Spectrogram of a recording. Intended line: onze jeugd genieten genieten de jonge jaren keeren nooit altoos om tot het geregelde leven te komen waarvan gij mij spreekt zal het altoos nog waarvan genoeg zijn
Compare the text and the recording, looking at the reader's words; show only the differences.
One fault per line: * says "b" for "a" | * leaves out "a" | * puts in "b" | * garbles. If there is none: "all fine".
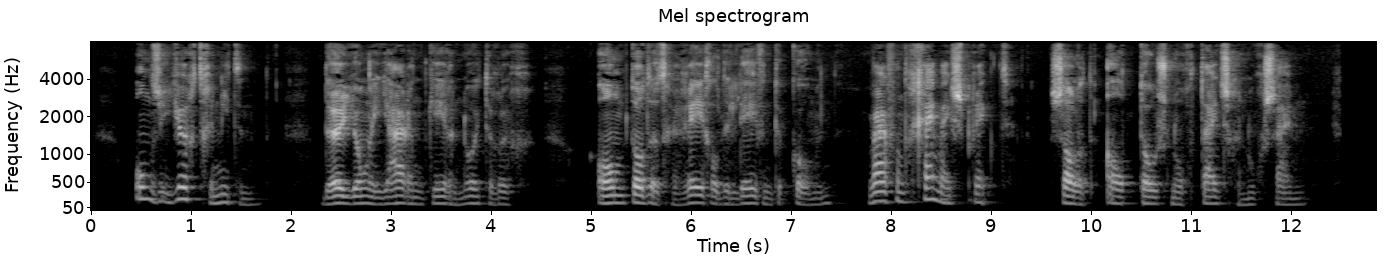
* leaves out "genieten"
* says "terug" for "altoos"
* says "tijds" for "waarvan"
